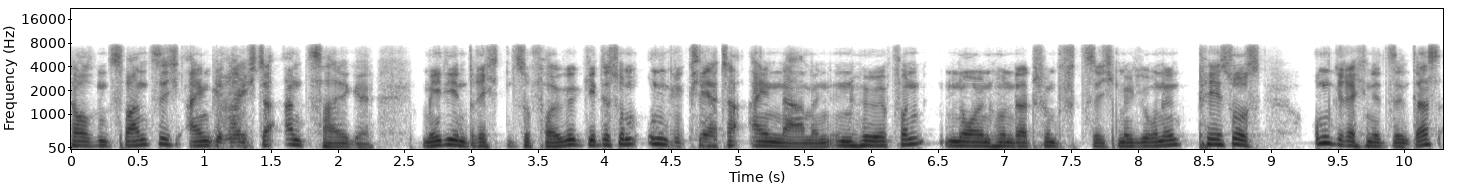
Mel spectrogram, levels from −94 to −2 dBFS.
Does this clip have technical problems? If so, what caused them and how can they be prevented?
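Yes. AMR bit errors occur at 1.02 to 1.42 s, 4.40 to 4.86 s (right after "zufolge geht es um") and 9.98 to 10.10 s, heaviest in the first burst. Flipped low-priority bits misplace excitation pulses and skew gain and spectral values, so the wideband speech turns hoarse and gargly while keeping its pitch and level. Stronger channel coding or a more robust, lower AMR-WB mode when the radio link weakens would prevent this.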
